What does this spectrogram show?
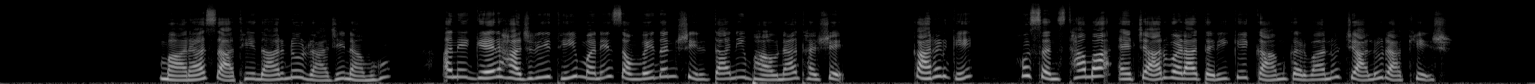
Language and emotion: Gujarati, sad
